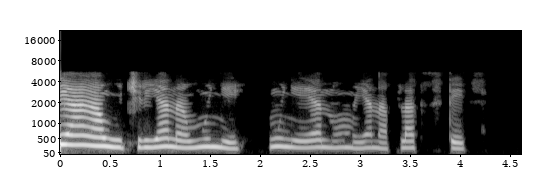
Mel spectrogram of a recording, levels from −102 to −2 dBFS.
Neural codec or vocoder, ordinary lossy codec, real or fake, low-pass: none; none; real; 5.4 kHz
